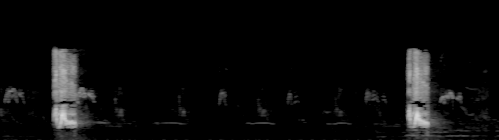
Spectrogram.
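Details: House sparrow helping feed young with caterpillars: two loud, harsh chirps spaced about three and a half seconds apart, with silence between them.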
